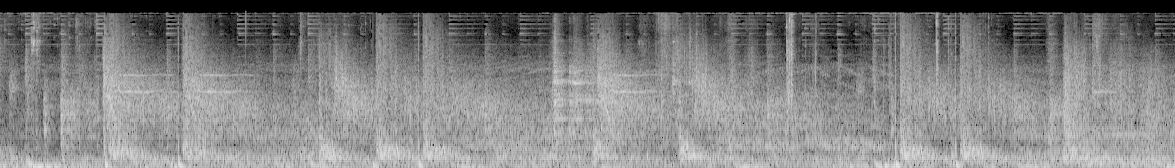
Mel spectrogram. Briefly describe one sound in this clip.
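Guns fire repeated sharp shots with ricochets whining off.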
